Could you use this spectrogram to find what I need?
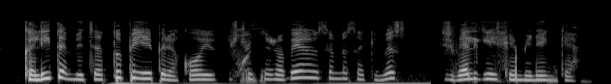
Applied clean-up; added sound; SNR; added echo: neural mask model Resemble Enhance denoiser.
